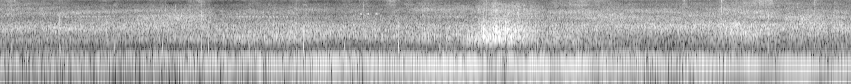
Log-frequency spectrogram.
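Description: Road traffic: a steady low engine hum, with a vehicle passing that swells and fades about five seconds in.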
